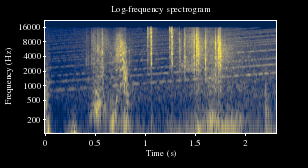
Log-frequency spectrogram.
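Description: A whine that climbs slowly and steadily in pitch, with several sharp clicks and clacks in the first half.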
